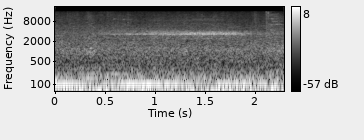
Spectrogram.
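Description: Steady low rumble of nearby road traffic, with a faint high steady whine through the middle.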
